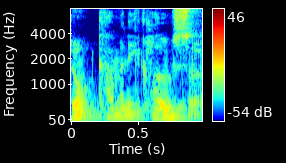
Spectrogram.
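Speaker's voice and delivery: voice calling out. Voicing a hidden figure calling out from behind a building: voice calling out a warning. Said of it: "is what you hear".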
